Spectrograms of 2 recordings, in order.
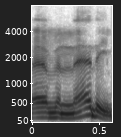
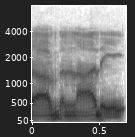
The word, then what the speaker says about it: Avenatti: how they all pronounce we all pronounce it evanetti we never pronounced the avenatti and that's probably yeah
